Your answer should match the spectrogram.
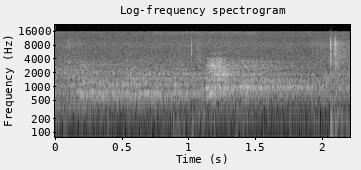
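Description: Footballers' shouts and calls during an indoor small-sided match: short shouts, then one call that rises about a second in and is held.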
